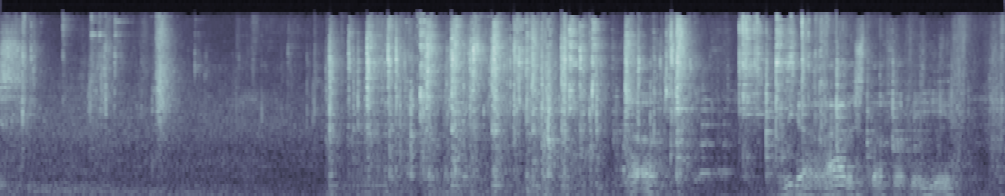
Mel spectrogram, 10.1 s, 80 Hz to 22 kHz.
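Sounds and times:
mailbox door clicking and rattling: 3.2s - 7.0s.

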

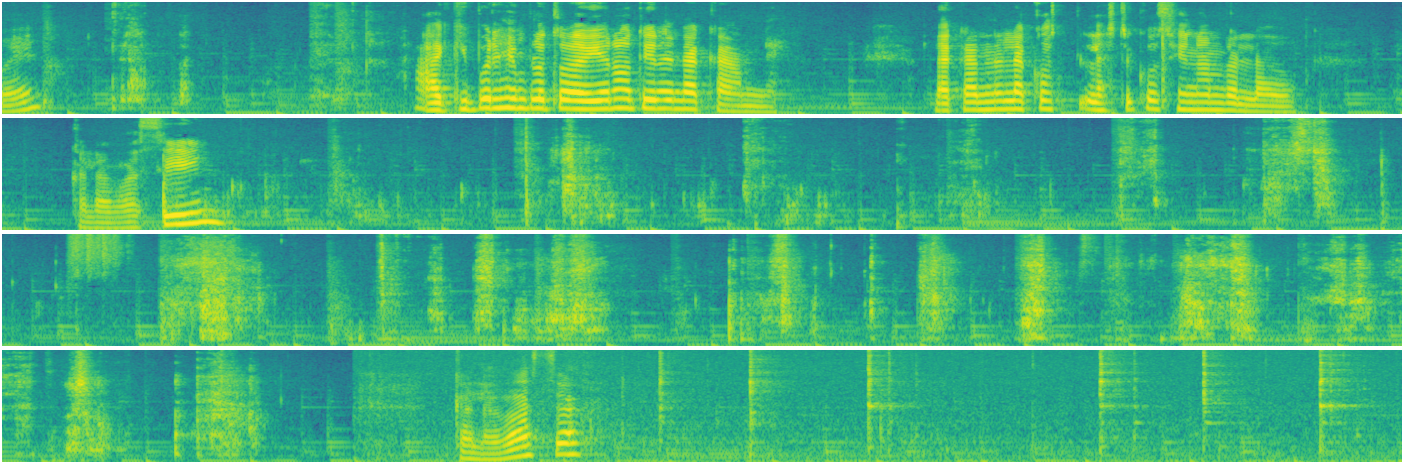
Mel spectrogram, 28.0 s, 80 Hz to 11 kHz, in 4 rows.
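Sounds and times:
plastic spoon scraping cutting board: 0.5s - 1.9s, 9.6s - 22.4s.

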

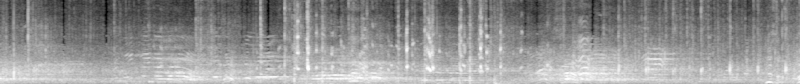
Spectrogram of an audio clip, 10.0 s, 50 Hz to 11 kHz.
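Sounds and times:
shoes squeaking on floor: 3.6s - 6.8s.

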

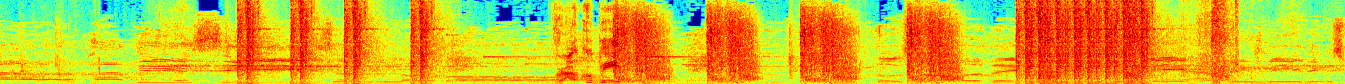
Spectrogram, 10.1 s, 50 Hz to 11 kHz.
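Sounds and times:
automatic gunfire bursts: 1.8s - 3.5s, 4.6s - 9.3s.

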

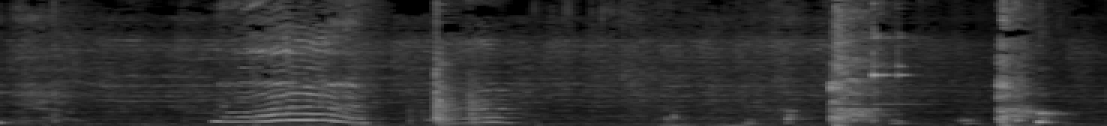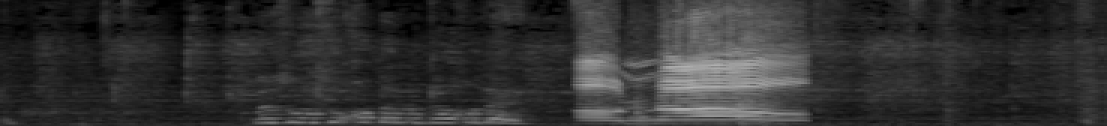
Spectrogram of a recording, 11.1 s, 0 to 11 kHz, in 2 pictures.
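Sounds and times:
person coughing: 4.2s - 5.4s.

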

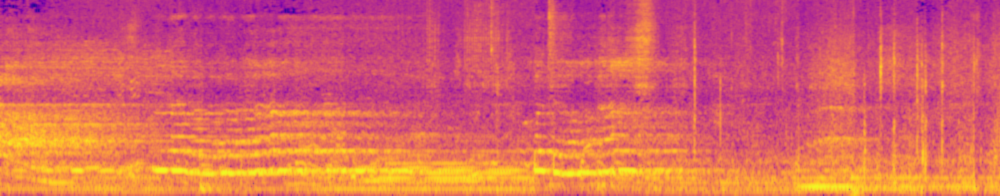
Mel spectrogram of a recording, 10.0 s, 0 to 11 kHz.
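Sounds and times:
loud low bass drone: 6.6s - 10.0s.

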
